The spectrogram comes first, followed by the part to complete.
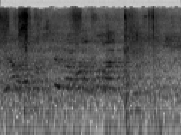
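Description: Several voices calling out at once in a large sports hall, over the hall's general hubbub, with a sharp thud about a second and a half in.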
